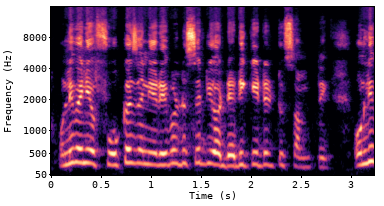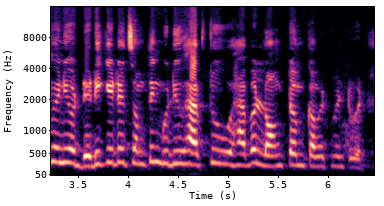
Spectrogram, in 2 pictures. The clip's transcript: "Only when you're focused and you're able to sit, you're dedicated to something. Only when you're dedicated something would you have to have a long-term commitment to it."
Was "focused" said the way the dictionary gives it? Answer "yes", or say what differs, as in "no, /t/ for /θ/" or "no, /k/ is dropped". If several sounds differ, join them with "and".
no, /t/ is dropped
